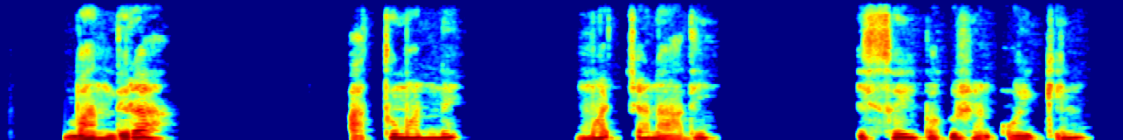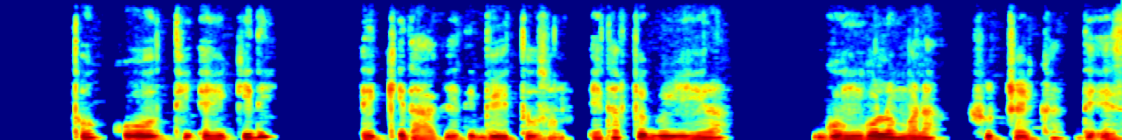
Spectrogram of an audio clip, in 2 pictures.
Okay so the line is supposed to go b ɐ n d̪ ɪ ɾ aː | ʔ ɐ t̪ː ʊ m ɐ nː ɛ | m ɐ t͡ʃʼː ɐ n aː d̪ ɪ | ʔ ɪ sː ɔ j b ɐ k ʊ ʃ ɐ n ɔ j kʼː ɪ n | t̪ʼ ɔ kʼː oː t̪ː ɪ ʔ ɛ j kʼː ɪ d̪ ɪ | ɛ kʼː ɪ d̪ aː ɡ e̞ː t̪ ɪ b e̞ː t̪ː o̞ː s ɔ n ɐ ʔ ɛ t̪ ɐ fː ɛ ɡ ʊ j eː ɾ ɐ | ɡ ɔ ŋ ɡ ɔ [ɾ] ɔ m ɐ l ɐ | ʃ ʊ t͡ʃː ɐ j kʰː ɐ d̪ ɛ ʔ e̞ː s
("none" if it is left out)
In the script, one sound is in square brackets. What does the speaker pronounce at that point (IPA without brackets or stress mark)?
l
